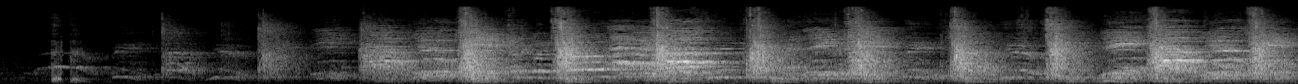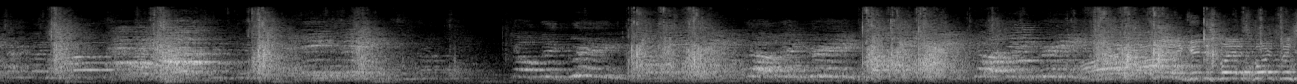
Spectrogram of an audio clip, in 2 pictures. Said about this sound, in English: That means the victory ultimately goes to the blue team. Give your team a cheer. Very good. Good job. Blue, give your victory cheer. Here we go.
